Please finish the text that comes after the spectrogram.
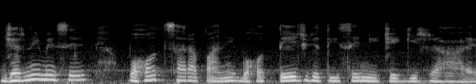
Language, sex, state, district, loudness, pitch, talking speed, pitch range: Hindi, male, Gujarat, Valsad, -17 LUFS, 165 Hz, 175 wpm, 150-185 Hz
